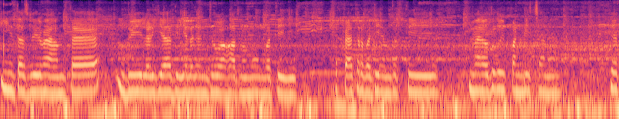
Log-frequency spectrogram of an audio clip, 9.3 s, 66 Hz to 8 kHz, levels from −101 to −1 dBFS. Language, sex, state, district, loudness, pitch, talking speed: Garhwali, male, Uttarakhand, Tehri Garhwal, -16 LUFS, 180 Hz, 135 wpm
